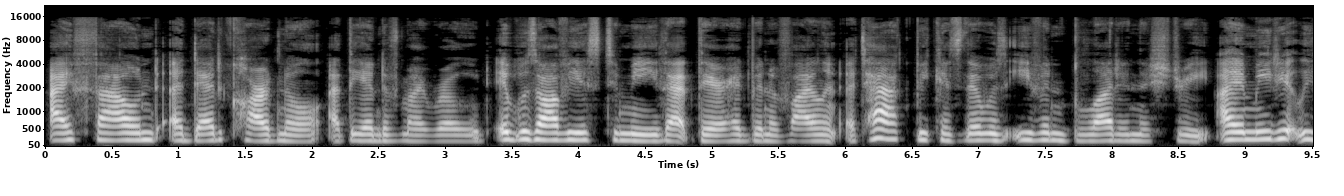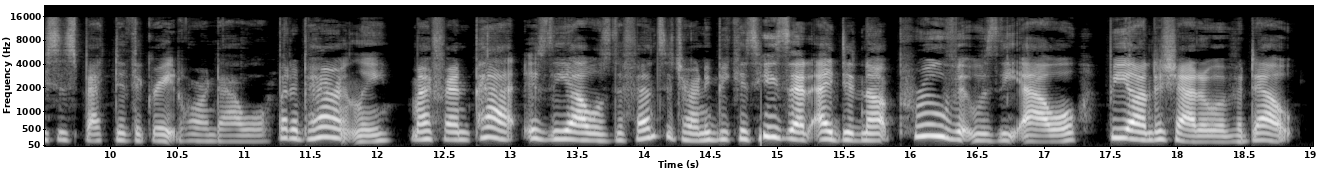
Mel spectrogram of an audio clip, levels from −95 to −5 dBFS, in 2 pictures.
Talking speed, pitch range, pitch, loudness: 205 wpm, 175-215 Hz, 195 Hz, -21 LUFS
